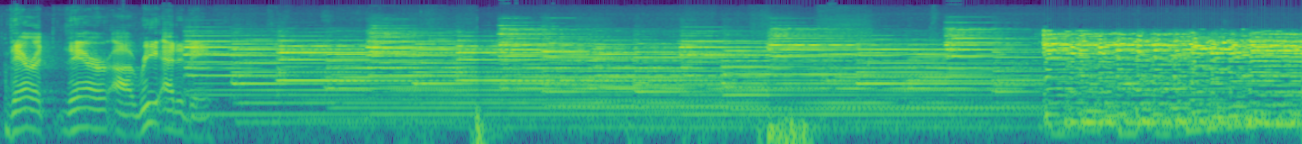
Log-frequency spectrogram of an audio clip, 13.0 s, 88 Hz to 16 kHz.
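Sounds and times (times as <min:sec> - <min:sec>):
bells pealing: 0:01.4 - 0:13.0.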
